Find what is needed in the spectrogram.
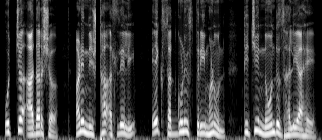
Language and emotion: Marathi, neutral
